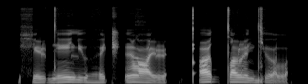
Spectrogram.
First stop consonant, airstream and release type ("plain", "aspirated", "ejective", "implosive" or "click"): plain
